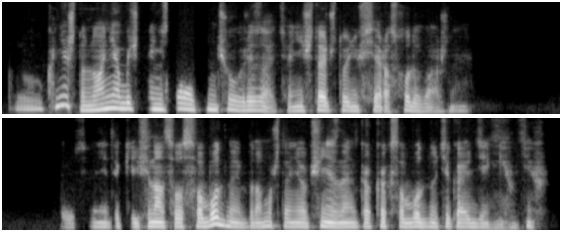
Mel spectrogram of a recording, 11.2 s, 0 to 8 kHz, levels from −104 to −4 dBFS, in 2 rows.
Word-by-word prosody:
О, 75 0 -7
конечно, 225 - -2
но 120 +2 +2
они 155 +5 +5
обычно 155 -2 +1
не 140 -1 +4
стараются 135 -1 0
ничего 130 0 -1
урезать. 115 -7 -1
Они 100 +1 -3
считают, 115 +2 +3
что 115 +1 -3
у - - +1
них 105 -1 -2
все 110 - -1
расходы 100 +3 -2
важные. 95 +3 -11 1.5
То - - -15
есть 95 -1 -14
они 105 0 -4
такие 100 +1 -6
финансово 110 -1 +3
свободные, 110 - +3
потому 105 +4 -2
что 110 0 -6
они 105 0 0
вообще 105 +3 -1
не 105 -2 +5
знают, 100 0 0
как 105 -2 -1
как 105 -2 -1
свободно 105 -1 +1
утекают 100 0 -1
деньги 90 -6 -7
у 90 +4 -14
них. - - -8
105 Hz, 195 wpm, -26 LUFS, 100-120 Hz, 1.5 s, они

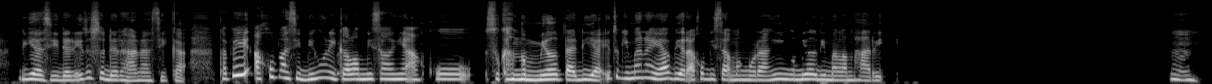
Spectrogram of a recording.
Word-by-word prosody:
Iya 240 -2 +2
sih, 200 +2 -5
dan 195 0 0
itu 240 +6 -3
sederhana 200 -7 -2
sih, 180 +1 -11
Kak. - - -7 0.3
Tapi 420 - +2 0.2
aku 360 - 0
masih 280 -6 0
bingung 260 +7 0
nih, 275 - 0
kalau 240 0 +2
misalnya 245 0 +1
aku 240 +1 -3 0.2
suka 245 -2 -1
ngemil 225 0 +5
tadi 220 0 +2
ya? 205 - +2
Itu - - -8
gimana 295 +3 -1
ya, 260 +2 +4
biar 245 -3 +1
aku - - -6
bisa 235 -2 -3
mengurangi 210 +2 -1
ngemil 235 0 +2
di 220 - 0
malam 195 -1 -3
hari? 185 -2 -6 2.8
Mhm. 210 -5 -4
230 Hz, 155 wpm, -18 LUFS, 205-245 Hz, 2.8 s, ngemil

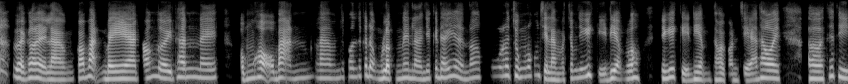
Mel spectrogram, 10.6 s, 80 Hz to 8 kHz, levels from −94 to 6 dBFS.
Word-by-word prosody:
Rồi 235 -5 +3
có 240 0 +6
thể 215 -4 +5
là 190 -1 +2
có 225 +1 +4
bạn 235 -7 +2
bè, 210 0 +6
có 225 +1 +1
người 230 -6 +1
thân 255 +2 -1
này, 235 0 -2 0.3
ủng 200 +4 -4
hộ 245 -4 +3
bạn 230 0 -1
làm 225 0 -5
có 265 - -6
những 275 +1 -10
cái 305 - -1
động 230 -7 -2
lực 215 -1 +5
nên 230 +1 -2
là 210 -2 -1
những 215 +2 -5
cái 260 - -5
đấy, 250 +3 -1
à, 235 -5 -2
nó 230 +4 -6
cũng 280 0 -11
nói 300 +1 -1
chung 275 -1 -3
nó 285 - -3
cũng 310 +1 -12
chỉ 215 - +1
là 190 -1 +1
một 185 +1 -8
trong 230 0 -7
những 250 +2 -3
cái 315 - +3
kỹ 170 +1 -5
niệm, 215 +1 +3
đúng 215 - 0
không? 240 - -2 0.3
Những 215 +1 +1
cái 255 0 +2
kỉ 170 -3 -2
niệm 195 0 -2
từ 185 - -5
hồi 185 - -1
còn 170 +1 -9
trẻ 175 +1 -2
thôi. 225 -2 +4 0.3
Ờ, 210 -1 +3
thế 285 - -3
thì, 230 -3 0
225 Hz, 305 wpm, -24 LUFS, 205-250 Hz, 0.3 s, có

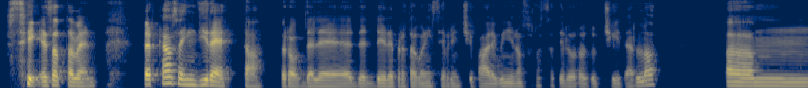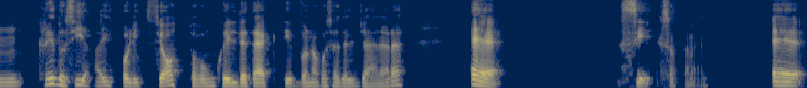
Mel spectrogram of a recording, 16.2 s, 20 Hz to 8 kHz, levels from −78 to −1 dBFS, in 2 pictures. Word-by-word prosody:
sì, - - +6
esattamente, 130 -4 +4 0.4
per 165 0 +8
causa 200 0 +6
indiretta 145 -10 +4
però 100 - -2
delle 105 0 -2
de 105 -1 -5
de 100 - -16
delle 105 0 -3
protagoniste 105 0 -9
principali, 100 -1 -8
quindi 110 +1 -8
non 110 - -10
sono 115 +3 -22
stati 120 -3 -14
loro 100 -1 -8
ad 95 - -14
ucciderlo. 125 - -7 0.6
Uhm, 120 -2 -1
credo 175 -2 -1
sia 155 +3 -3
a 125 - -11
il 130 -1 -10
poliziotto, 115 +3 -3
comunque 115 +1 -2
il 110 - 0
detective, 110 -1 -1
una 110 0 -5
cosa 115 0 -9
del 105 0 -8
genere, 110 +8 -7 0.6
e - - +5 1.1
Sì, - - -1
esattamen - - -11 0.7
ehm, 130 -2 +1
115 Hz, 135 wpm, -25 LUFS, 105-130 Hz, 1.1 s, per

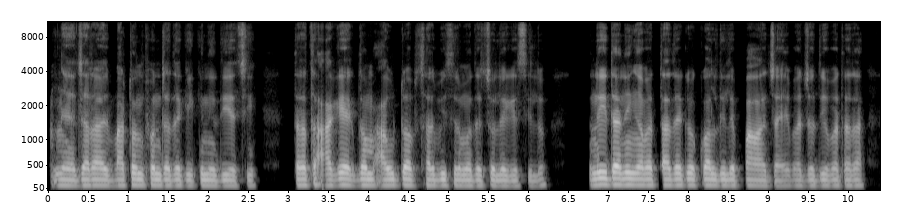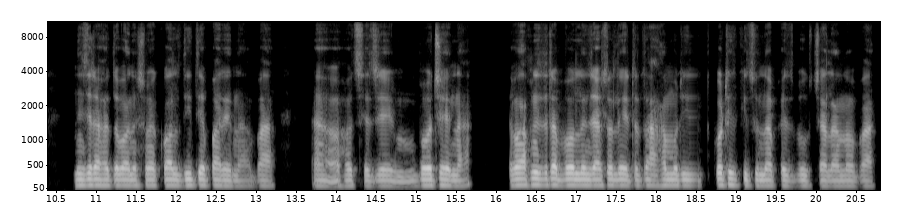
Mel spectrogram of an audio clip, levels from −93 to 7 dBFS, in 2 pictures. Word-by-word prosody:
হ্যাঁ 110 -1 +1
যারা 110 0 +2
ওই - - +2
বাটন 110 +1 +1
ফোন 110 -1 +2
যাদেরকে 105 -1 -1
কিনে 105 -1 0
দিয়েছি 105 0 -3 0.5
তারা 110 0 +3
তো - - -1 0.2
আগে 110 +2 0
একদম 110 +2 +2 0.2
আউট 110 -1 0
অফ 110 - +1
সার্ভিসের 110 0 -1
মধ্যে 105 0 0
চলে 105 -1 0
গেছিলো। 100 +1 -7 0.8
ইদানিং 120 0 +5
আবার 110 -1 +2
তাদেরকেও 110 0 +2
কল 115 -1 +4
দিলে 110 0 +1
পাওয়া 105 -1 +1
যায় 100 0 -5
এবার 105 0 -7
যদিও 105 0 -3
বা 105 - -1
তারা 105 0 -2 0.6
নিজেরা 110 +1 +4
হয়তোবা 110 +1 +2
অনেক 105 -1 -1
সময় 110 -1 +1
কল 110 -1 +3
দিতে 110 0 +2
পারে 105 -1 +1
না। 95 - -10 0.2
বা 100 -1 -2 0.6
আ - - 0 0.3
হচ্ছে 105 0 -4
যে 100 0 0 0.5
বোঝে 110 0 +4
না 100 - -5 0.6
এবং 110 +2 +4
আপনি 120 +2 +2
যেটা 115 +1 +4
বললেন 110 0 +6
যে - - +6
আসলে 110 0 0
এটা 105 +1 -6
তো - - -3
আহামরি 110 +1 0 0.4
কঠিন 115 0 +2
কিছু 110 0 -4
না 105 - +2
ফেসবুক 100 0 -4
চালানো 100 0 -2
বা 100 -1 -2
110 Hz, 165 wpm, -24 LUFS, 105-110 Hz, 0.8 s, বললেন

